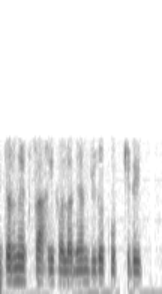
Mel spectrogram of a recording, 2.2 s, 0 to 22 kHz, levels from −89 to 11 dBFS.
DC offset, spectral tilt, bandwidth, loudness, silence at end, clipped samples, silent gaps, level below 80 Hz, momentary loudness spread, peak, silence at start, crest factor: under 0.1%; -3.5 dB/octave; 3.9 kHz; -32 LUFS; 0.3 s; under 0.1%; none; -74 dBFS; 5 LU; -14 dBFS; 0.05 s; 18 dB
